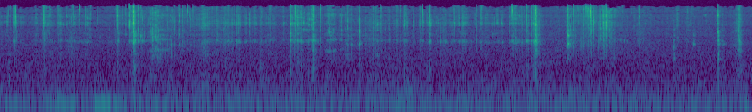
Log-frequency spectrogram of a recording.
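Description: A solid yellow-tan soap bar held in the hand is scraped with a metal blade into curls. Quiet, bright, crisp scraping strokes and short sharp ticks come in irregular bursts over a soft, hissy background, with little low end.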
